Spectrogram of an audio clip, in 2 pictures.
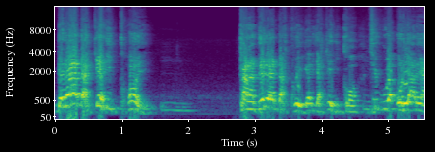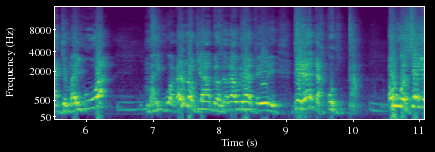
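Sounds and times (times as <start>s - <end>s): person speaking: 2.8s - 11.0s.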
